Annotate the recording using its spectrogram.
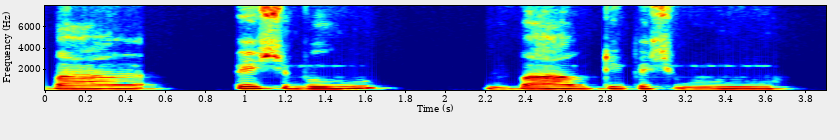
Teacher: होंठों को गोल करके हरकत को अदा करना। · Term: दम्मा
